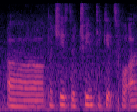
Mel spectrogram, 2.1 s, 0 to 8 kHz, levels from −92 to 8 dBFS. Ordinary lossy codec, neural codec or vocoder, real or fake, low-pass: MP3, 64 kbps; none; real; 7.2 kHz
